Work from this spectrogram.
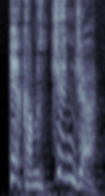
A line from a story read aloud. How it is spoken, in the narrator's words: he yelled desperately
